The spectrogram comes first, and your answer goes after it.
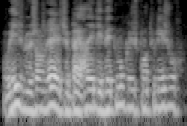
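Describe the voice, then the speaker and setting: A man's voice: fairly high pitch, flat delivery, rapid-fire, mellow, far from the mic, natural voice. A man playing a young male infiltrator getting ready for a covert mission, often stammering and restarting his sentences in amateur web-drama style. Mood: irritated.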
